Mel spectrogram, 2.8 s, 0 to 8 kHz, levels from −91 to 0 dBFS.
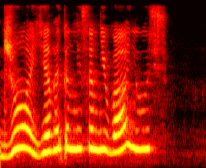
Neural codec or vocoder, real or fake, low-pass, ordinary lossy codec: autoencoder, 22.05 kHz, a latent of 192 numbers a frame, VITS, trained on one speaker; fake; 7.2 kHz; MP3, 64 kbps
